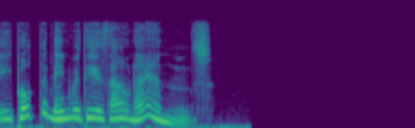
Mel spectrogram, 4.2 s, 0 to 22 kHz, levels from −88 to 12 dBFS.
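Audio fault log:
No faults are heard in this speech clip. A smooth fade-out begins at about 2.5 s and completes at 2.53 s, with no click or hard edge as the level falls away.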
